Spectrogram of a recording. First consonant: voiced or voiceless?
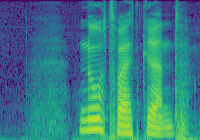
voiced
